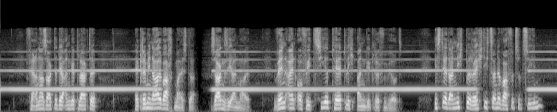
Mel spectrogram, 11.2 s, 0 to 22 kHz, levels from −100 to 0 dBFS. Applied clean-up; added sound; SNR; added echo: none; Wind instrument, woodwind instrument; 5 dB; none.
